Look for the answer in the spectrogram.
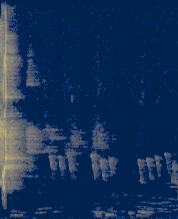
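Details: Fighter lovebird used as a tutor for training other cage birds: one short harsh high screech at the start, fading into quiet, scattered twittering and soft chirps.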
